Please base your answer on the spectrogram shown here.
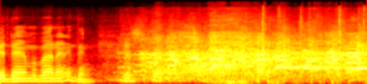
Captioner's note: lots of laughter and applause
